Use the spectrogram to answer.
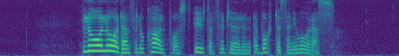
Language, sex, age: Swedish, female, 29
